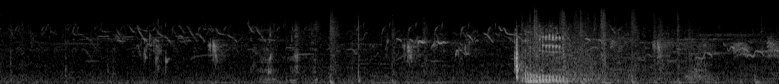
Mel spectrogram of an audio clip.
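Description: Small birds chirp in the background, and about five seconds in one sudden, loud, short call from a large animal breaks through.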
